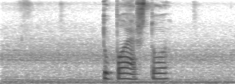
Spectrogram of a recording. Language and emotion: Russian, angry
